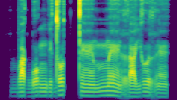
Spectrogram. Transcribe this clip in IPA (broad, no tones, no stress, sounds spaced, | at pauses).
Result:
b a ɡ͡b o ŋ i d o tː ẽː mː ẽ r a j ɯ r ẽ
